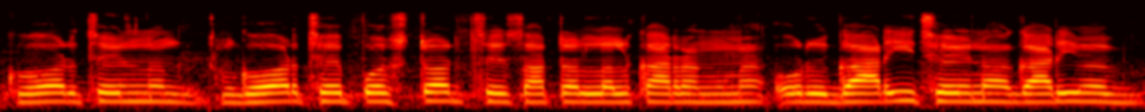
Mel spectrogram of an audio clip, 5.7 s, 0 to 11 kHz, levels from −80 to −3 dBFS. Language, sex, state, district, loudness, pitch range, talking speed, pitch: Maithili, female, Bihar, Saharsa, -31 LUFS, 210-220 Hz, 155 wpm, 215 Hz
